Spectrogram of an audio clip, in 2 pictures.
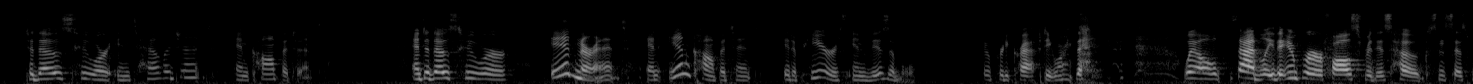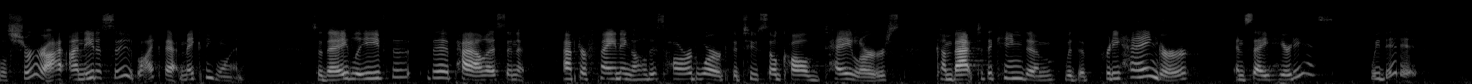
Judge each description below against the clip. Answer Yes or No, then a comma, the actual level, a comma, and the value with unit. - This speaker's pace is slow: No, average, 165 wpm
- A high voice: Yes, high, 245 Hz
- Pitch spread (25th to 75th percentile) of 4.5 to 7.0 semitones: Yes, average, 5.1 semitones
